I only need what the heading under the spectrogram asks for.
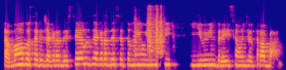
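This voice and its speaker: A woman's voice: sits high, steady tone, fast talker, background noise. A Brazilian woman scientist giving a casual online talk, chatty, tagging her sentences with little questions. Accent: Brazilian Portuguese. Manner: chatty, frequent "tá?" and "né?" tags. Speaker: invited scientist speaker. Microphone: video call. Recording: dull lo-fi video call audio.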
